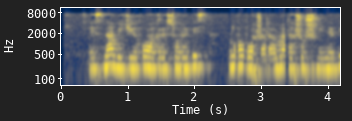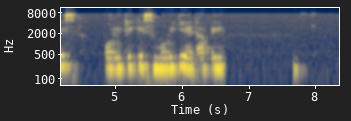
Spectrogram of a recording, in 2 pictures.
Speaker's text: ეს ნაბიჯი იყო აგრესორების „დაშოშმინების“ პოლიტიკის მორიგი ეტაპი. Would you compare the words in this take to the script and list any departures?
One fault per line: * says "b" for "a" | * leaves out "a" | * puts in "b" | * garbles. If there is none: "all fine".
* garbles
